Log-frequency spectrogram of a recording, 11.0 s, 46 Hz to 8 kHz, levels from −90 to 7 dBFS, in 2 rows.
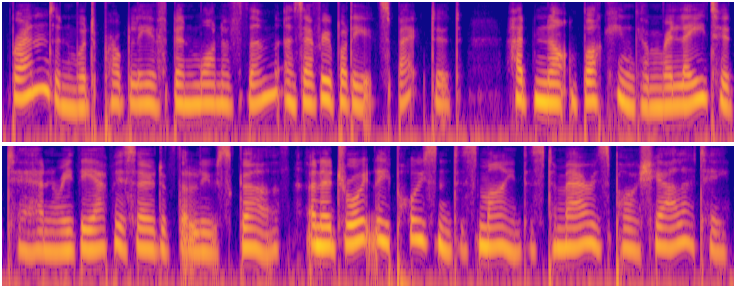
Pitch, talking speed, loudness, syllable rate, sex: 200 Hz, 175 wpm, -18 LUFS, 5.7 syllables/s, female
